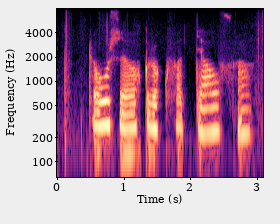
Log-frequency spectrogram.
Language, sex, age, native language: Icelandic, female, 7, Icelandic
